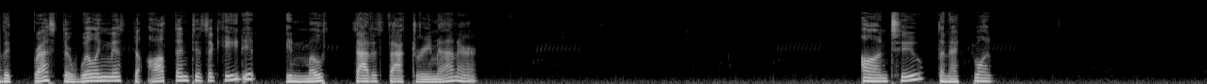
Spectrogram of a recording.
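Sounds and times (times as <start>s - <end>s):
low hiss: 0.0s - 12.0s
trilled animal call: 5.2s - 6.0s, 6.9s - 8.4s.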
